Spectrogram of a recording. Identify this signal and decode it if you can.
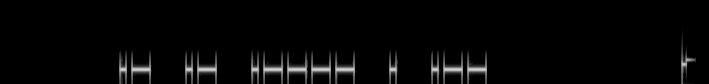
Morse code, heard as a keyed tone, about 20 wpm, spaced as for 14 wpm, 700 Hz. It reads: AA1EW
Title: 122 Lesson 20g - Number 3 - Call Signs 20wpm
